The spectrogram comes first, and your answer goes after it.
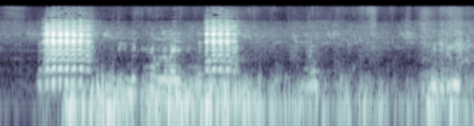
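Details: Goats on a farm in the Qatar desert: two short, harsh, nasal bleats a couple of seconds apart over a steady low rumble and indistinct voices.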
